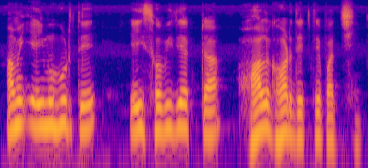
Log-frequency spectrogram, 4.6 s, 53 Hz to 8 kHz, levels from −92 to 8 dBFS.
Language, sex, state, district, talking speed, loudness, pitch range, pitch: Bengali, male, West Bengal, Cooch Behar, 115 wpm, -18 LUFS, 140-185 Hz, 165 Hz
